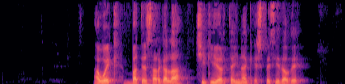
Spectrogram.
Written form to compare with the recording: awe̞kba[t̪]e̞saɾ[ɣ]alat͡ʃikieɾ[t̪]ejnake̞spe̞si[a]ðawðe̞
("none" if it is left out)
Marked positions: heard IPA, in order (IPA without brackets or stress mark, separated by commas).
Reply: t̪, ɣ, t̪, e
